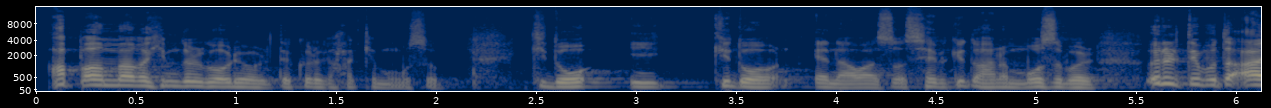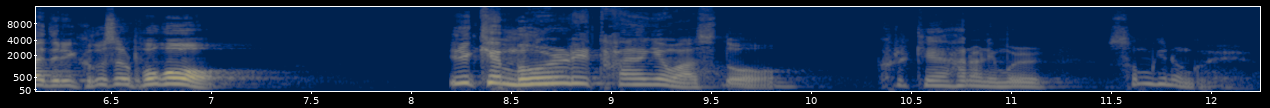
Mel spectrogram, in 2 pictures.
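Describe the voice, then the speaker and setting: Male pastor, sermon delivery, lively up-and-down pitch, slightly high voice, punches key lines loud, drops to quiet asides. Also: fairly quick, vocal fry. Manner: animated preaching, swings between soft asides and loud emphasis; acts out parents' voices in quotes.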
